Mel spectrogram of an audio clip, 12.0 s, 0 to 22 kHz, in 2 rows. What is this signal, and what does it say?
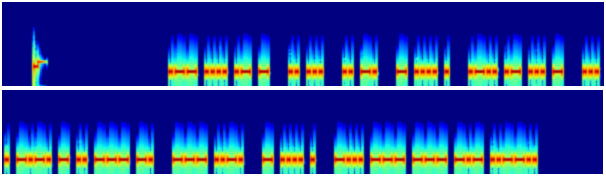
Morse code, heard as a keyed tone, about 37 wpm, 700 Hz. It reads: WHAT IS IN THE LAST SECTION OF THE BOOK?
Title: Sentences from Top 1000 Words - Review Part 5 - 40wpm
